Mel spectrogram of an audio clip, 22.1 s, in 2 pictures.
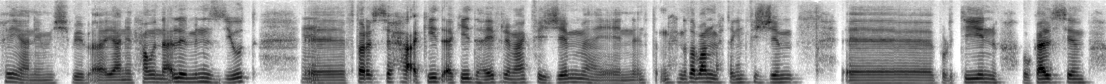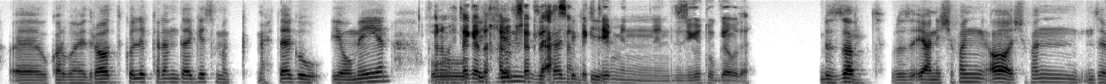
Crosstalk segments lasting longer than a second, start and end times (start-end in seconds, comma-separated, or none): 15.4-17.2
